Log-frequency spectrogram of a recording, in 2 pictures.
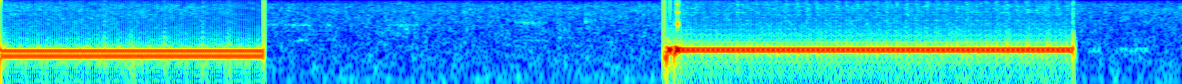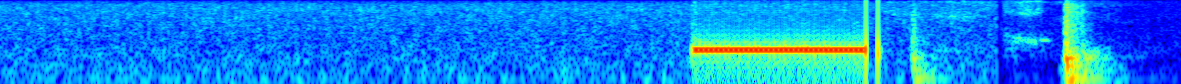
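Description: Steady telephone tones while a call is transferred: three even, loud hums of about one to two seconds each, separated by silence, followed by a few sharp clicks at the end.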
